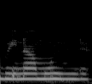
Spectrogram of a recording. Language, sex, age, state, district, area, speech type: Bengali, female, 18-30, West Bengal, Uttar Dinajpur, urban, read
